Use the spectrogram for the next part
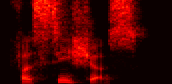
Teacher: stress goes on the second syllable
